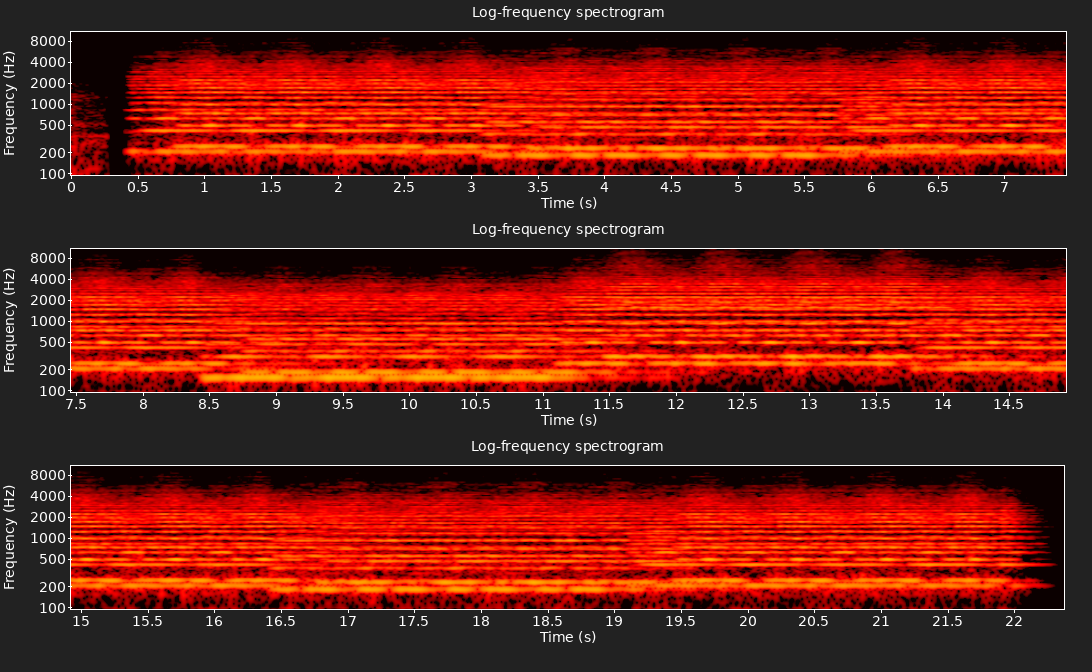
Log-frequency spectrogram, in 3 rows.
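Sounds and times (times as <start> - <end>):
solo cello playing long sustained bowed notes: 0.5 - 22.0.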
